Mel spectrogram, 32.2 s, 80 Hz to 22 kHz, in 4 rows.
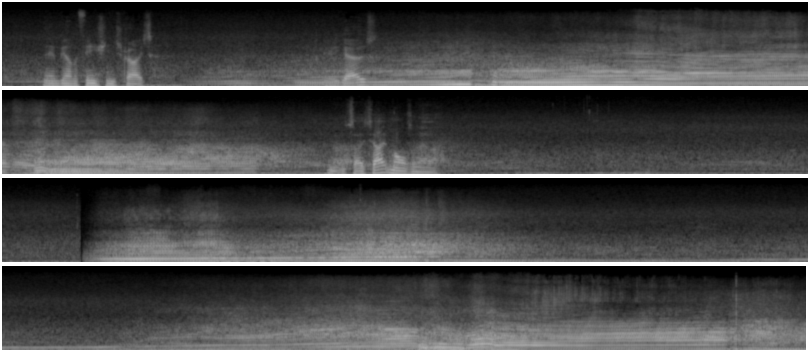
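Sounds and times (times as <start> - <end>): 
speech: 0.4 - 1.7, 3.4 - 4.0, 4.9 - 5.2, 11.5 - 12.6
MG sports car racing on a track: 1.7 - 11.4, 16.9 - 32.2.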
